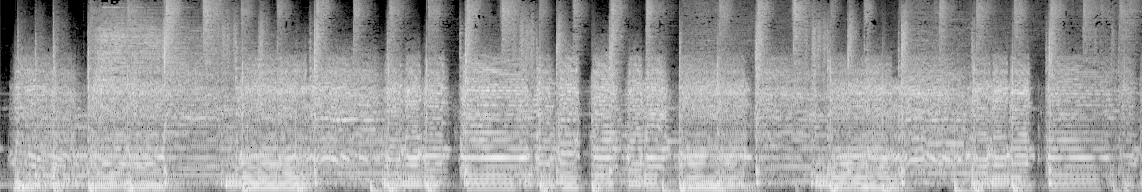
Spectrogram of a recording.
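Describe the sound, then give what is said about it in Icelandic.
A loud, full-band rock song plays throughout, with a steady driving drum beat locked to a chunky distorted guitar riff over bass, dense and continuous with no talking. “Heyri taktin hjá hann hvernig hann fer með gítarriffinu virkilega flott”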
